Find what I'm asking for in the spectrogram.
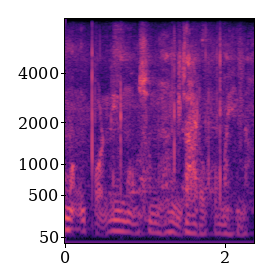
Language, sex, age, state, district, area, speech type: Nepali, male, 45-60, West Bengal, Kalimpong, rural, spontaneous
